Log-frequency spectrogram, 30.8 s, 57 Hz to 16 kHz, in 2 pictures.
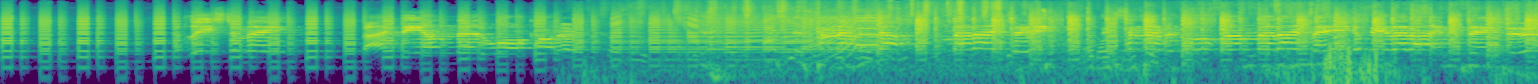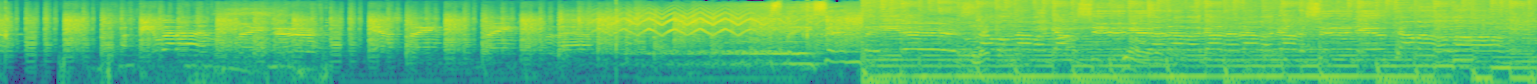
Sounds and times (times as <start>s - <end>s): Music: 0.0s - 30.7s
Outside, urban or manmade: 0.0s - 30.7s
Speech: 10.9s - 11.7s, 25.0s - 27.4s.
